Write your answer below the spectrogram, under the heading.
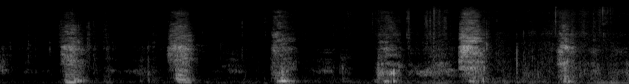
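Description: A dog barking in single barks, about one a second, six or seven in all.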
